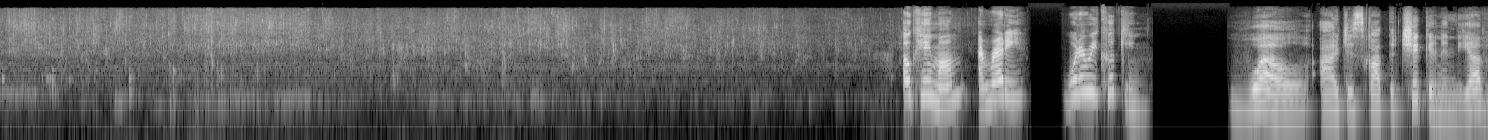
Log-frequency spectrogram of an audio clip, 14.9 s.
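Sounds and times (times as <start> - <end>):
washing hands under running tap water: 0.0 - 9.8
speech: 9.1 - 11.6, 12.3 - 14.8.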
